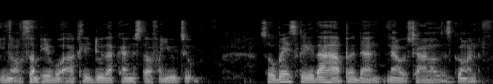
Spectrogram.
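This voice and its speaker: A somewhat breathy, fairly low-pitched man's voice at a very fast pace, with fairly even intonation. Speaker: YouTube commentator. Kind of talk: commentary monologue. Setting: quiet environment, speaking softly. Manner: subdued, not raising voice; hesitant with many fillers.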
